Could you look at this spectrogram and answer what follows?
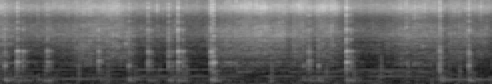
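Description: Metal masher pressing and scraping softened onion, capsicum and tomato in a frying pan, with repeated irregular clicks of the masher against the pan over a steady sizzle of frying.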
